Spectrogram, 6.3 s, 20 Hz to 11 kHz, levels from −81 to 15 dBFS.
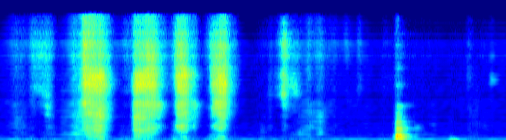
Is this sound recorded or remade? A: remade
